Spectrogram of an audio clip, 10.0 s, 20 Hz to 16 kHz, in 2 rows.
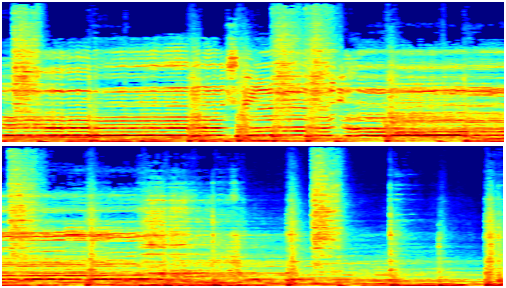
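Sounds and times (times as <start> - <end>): live electro-pop band: 0.0 - 10.0.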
